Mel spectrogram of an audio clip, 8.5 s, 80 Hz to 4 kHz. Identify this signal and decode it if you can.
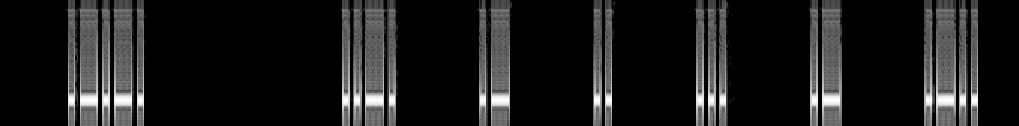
Morse code, heard as a keyed tone, about 25 wpm, spaced as for 10 wpm, 550 Hz. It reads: <AR> FAISAL
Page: news headlines in morse code at 10 wpm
